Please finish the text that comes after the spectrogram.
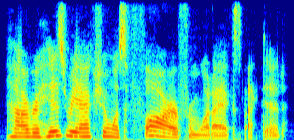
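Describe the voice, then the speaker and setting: A woman reading a scripted first-person story in a measured, articulate way. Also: medium pitch, animated, gravelly, no echo. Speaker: story narrator.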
